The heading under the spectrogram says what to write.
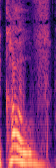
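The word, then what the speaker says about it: Cobh: they changed it to Cove, spelled like Siobhan. The V is B-H, C-O-B-H.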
